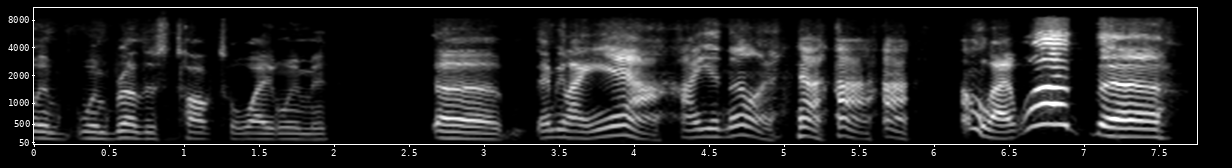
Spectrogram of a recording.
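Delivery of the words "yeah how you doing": put-on stuffy, runny-nose nasal voice. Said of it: "they talk like they got a uh, like a runny nose".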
